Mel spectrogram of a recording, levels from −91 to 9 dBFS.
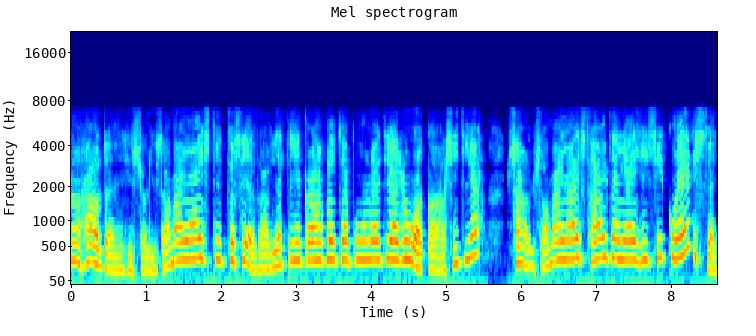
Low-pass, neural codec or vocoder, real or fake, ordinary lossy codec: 7.2 kHz; codec, 16 kHz, 4.8 kbps, FACodec; fake; none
